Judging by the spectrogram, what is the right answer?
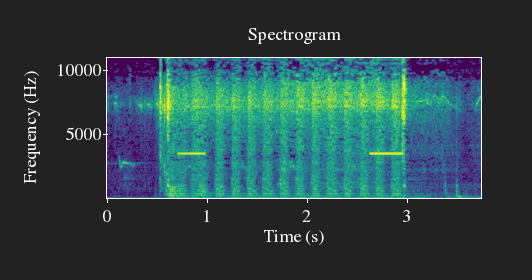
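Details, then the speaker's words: Peugeot 406 with immobiliser fault, during engine ECU replacement/IMMO-off attempt: starter churns steadily about three turns a second for over two seconds, engine never catches; crank, no start. "nie pali jeszcze raz to zrobię powtórzę opcję"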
